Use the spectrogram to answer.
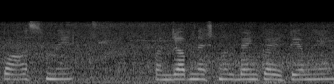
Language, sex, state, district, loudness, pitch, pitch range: Hindi, female, Bihar, Araria, -31 LUFS, 235 Hz, 235-245 Hz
